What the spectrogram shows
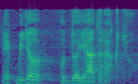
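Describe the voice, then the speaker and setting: A man's voice: medium pitch, moderate pace, big-room sound. A man, a swami, giving a religious discourse as a storytelling preacher who asks rhetorical questions.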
